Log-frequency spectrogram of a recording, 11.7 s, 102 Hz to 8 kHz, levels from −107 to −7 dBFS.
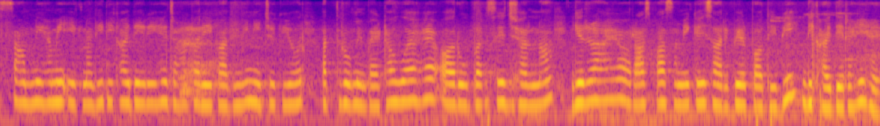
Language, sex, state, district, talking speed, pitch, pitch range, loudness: Hindi, female, Telangana, Nalgonda, 190 wpm, 225 Hz, 215-235 Hz, -25 LUFS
